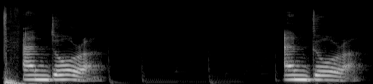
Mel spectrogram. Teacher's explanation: So that stressed syllable is O, as in door. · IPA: ɔː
